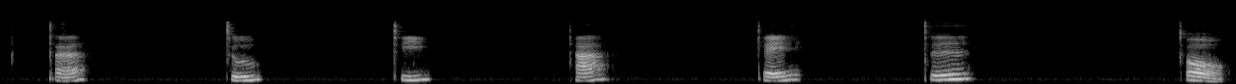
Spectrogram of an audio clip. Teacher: The first one ta ta ta is just between your tongue and your upper palate, front upper palate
